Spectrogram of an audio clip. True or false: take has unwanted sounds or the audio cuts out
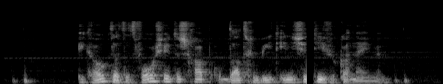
true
